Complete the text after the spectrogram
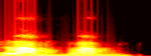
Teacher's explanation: kalau lam sedikit lebih belakang bersama dengan tepi lidah yang kanan kiri itu yang menyentuh gigi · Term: huruf lam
